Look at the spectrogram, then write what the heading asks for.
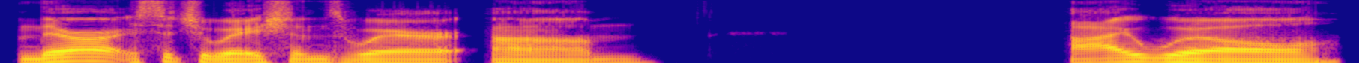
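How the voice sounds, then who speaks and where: A man hosting a casual talk, his voice hoarse and raspy from a week of yelling, rambling and restarting as he asks questions. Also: on the low side, fairly even intonation, takes it slowly, dry recording, clean studio sound. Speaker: podcast host, fitness coach. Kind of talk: casual chat.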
